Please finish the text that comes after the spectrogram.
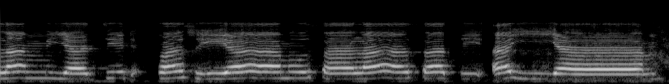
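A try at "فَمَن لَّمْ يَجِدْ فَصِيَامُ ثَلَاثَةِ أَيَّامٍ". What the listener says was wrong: Famal ya, bukan wamal. Ngucapin fa-nya kadang-kadang ke wa. Ngucapin wa-nya ke fa. Fa. Famalam yajid fasiyamu salasati ayyam.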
